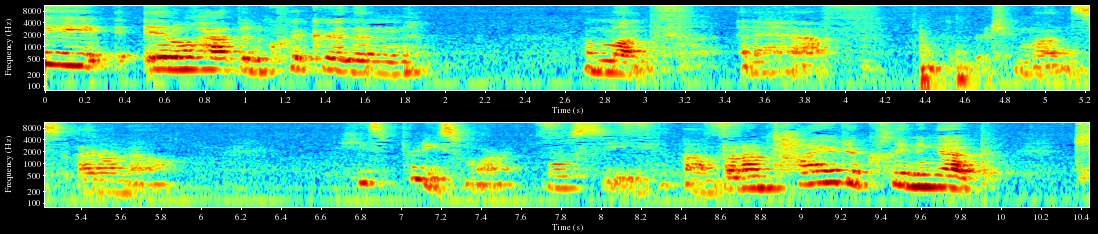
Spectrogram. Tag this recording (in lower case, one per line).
speech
